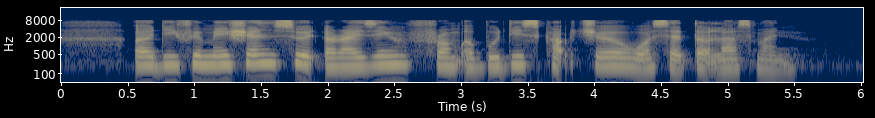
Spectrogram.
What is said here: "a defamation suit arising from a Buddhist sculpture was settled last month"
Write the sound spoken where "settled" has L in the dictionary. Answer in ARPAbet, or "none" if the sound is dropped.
none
